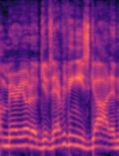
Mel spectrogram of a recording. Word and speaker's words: Mariota: I don't know how Mariota gives everything he's got and then and throws it right into the defensive end.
